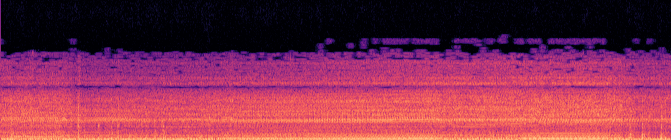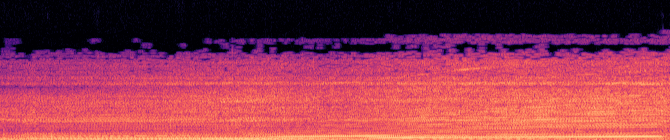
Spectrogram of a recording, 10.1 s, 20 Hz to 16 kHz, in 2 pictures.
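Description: Onboard sound of a Yamaha YZF-R1 sportbike's inline-four engine in second gear with wind rush: held at a steady, slightly falling pitch through a corner, then rising steadily for the last four seconds or so as the bike accelerates onto a straight. The throttle closes suddenly at the very end.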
